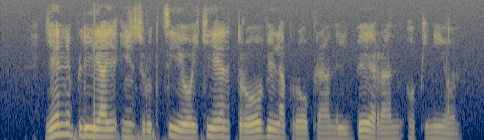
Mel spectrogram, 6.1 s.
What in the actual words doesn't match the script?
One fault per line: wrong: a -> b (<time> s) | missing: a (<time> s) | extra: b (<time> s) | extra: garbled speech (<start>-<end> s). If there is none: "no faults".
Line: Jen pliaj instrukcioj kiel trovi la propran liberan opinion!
no faults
